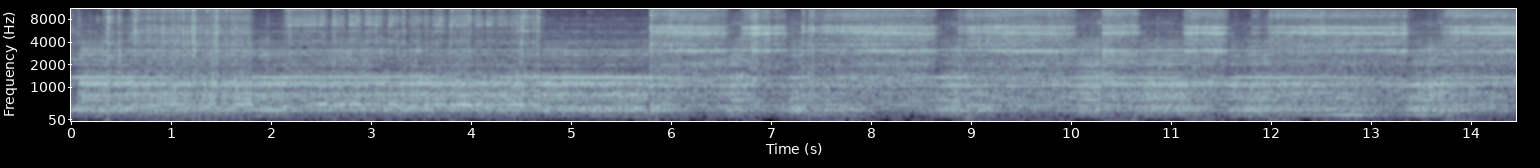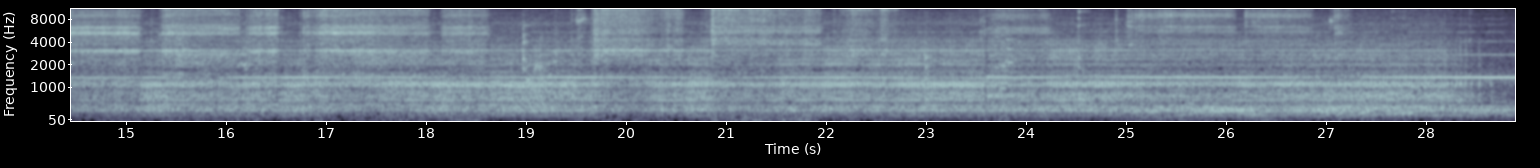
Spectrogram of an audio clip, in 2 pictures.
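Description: Wood lathe turning a block of wood while a hand-held chisel cuts into it: a continuous hissing scrape that swells and drops as the tool bites, over a steady whine.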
